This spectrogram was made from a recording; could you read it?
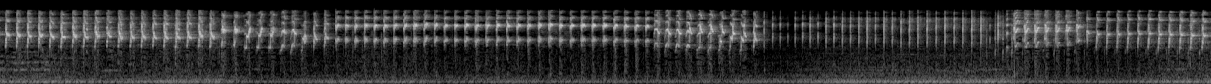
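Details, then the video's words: Lovebird in full ngekek, a long unbroken chattering trill of rapid high notes about eight to ten per second, shifting pitch bands several times over twelve seconds with a brief dip near the eighth second. "SUARA BURUNG LOVEBIRD GACOR NGEKEK & TELER"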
